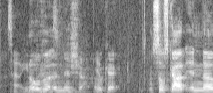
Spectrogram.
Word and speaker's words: Nova Initia: Academy award-nominated film Nova emission how do you pronounce it I Nova inicia Nova inicia okay so Scott and now let's talk about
